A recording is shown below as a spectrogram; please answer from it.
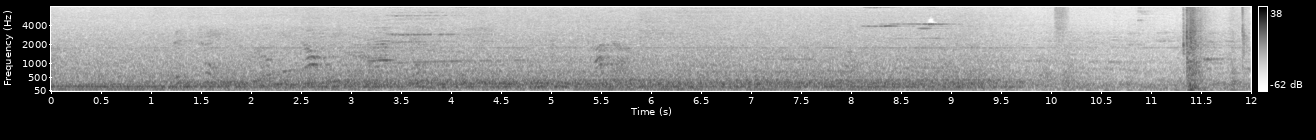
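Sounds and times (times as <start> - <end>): electric train hum: 0.0 - 11.3
faint high wheel squeal: 2.8 - 4.4, 8.0 - 9.2.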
